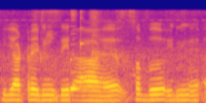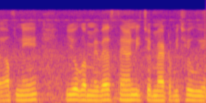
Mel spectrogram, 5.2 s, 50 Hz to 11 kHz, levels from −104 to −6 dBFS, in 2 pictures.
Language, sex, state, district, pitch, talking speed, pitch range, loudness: Hindi, female, Haryana, Jhajjar, 160 Hz, 185 wpm, 150-165 Hz, -16 LUFS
